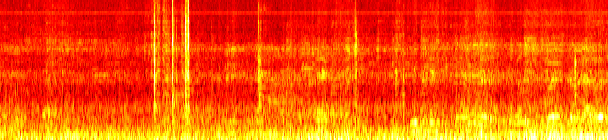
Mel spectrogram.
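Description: Faint, indistinct voices over a low steady rumble of room noise, with a few sharp clicks about a second and a half in.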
